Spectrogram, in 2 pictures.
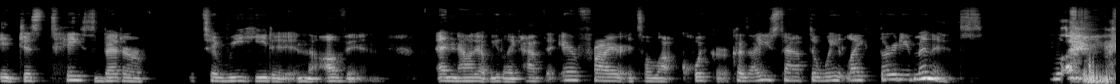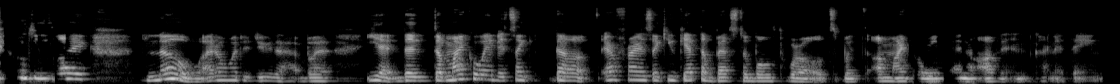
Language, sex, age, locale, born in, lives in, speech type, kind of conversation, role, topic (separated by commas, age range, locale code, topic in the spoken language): English, female, 25-29, en-US, United States, United States, conversation, unstructured, none, What is the one gadget you cannot live without this year?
